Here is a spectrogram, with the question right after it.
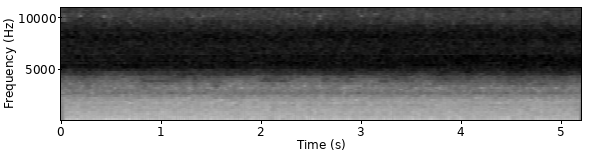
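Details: Singing robust cicada from Kitano, Japan, 23 August 2024, in a park tree next to railway tracks; an intense, level, sizzling drone continues without variation, and nothing else stands out.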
